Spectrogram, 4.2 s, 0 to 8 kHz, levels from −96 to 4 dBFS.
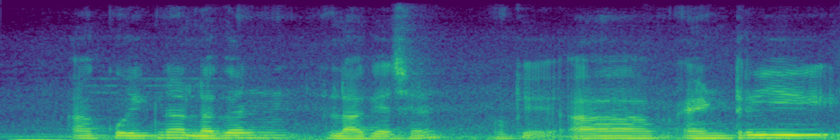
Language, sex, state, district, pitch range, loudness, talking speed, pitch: Gujarati, male, Gujarat, Gandhinagar, 130-150 Hz, -15 LUFS, 140 wpm, 135 Hz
